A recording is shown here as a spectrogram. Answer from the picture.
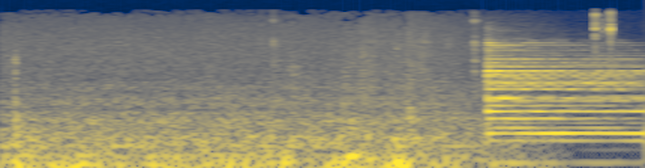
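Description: Low, steady rumble of a car driving along a city street. About three seconds in, background music with sustained keyboard chords comes in.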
